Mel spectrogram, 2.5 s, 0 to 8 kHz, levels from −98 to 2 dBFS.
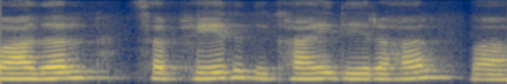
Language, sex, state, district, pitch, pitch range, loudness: Bhojpuri, female, Uttar Pradesh, Deoria, 205 Hz, 195-220 Hz, -17 LUFS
